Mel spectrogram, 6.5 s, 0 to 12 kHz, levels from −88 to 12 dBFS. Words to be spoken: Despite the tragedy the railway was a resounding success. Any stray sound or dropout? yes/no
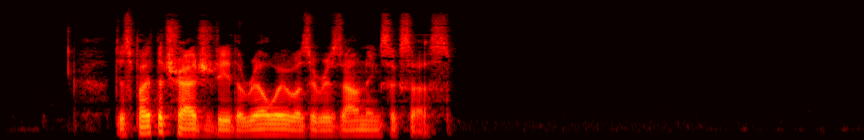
no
